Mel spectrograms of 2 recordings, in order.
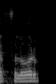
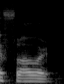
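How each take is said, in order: First: फ्लोर said like English 'floor'; mispronounced flour. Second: फ्लावर in two syllables, 'flaa-war'; corrected flour. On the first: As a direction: say फ्लोर with one long 'or' sound. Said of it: "गलत इसकी pronunciation करते हैं". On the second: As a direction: say फ्लावर to rhyme with 'our'. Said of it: "इस तरह इसको हम बोलेंगे". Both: Shown as a demonstration.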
